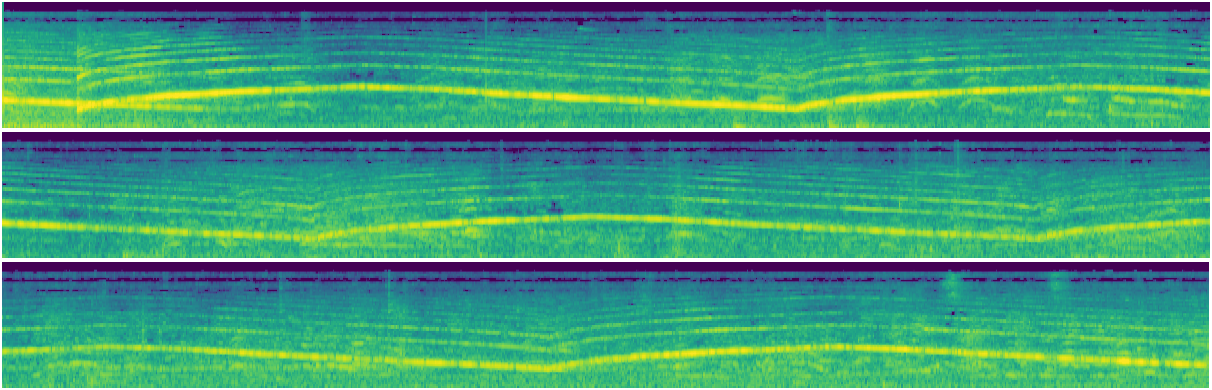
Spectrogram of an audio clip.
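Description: Police car siren on a slow wail, rising and falling in pitch about every six seconds.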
